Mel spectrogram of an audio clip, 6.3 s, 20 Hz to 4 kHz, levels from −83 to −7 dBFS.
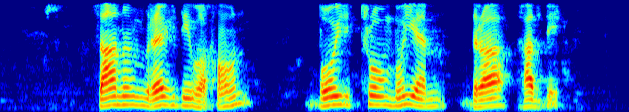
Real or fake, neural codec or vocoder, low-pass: fake; vocoder, 22.05 kHz, 80 mel bands, HiFi-GAN; 3.6 kHz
